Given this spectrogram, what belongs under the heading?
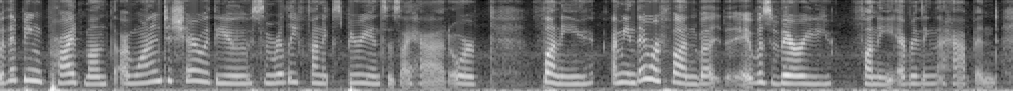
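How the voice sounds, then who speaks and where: A woman speaks at a high pitch with ordinary pitch variation and big swings in loudness. Noticeable background noise runs underneath. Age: 20s. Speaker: storytime YouTuber. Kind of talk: casual storytelling monologue.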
